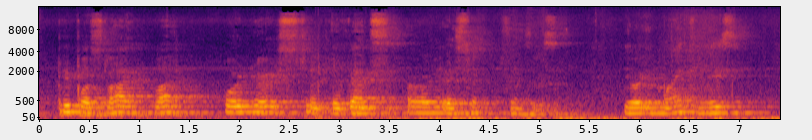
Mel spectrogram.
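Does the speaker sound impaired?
Yes: cerebral palsy; birth injury affecting motor skills, speech, walking and swallowing, diagnosed later in life, doctor advised never driving; choking episodes, choked on meat over 20 times, saved by Heimlich.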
